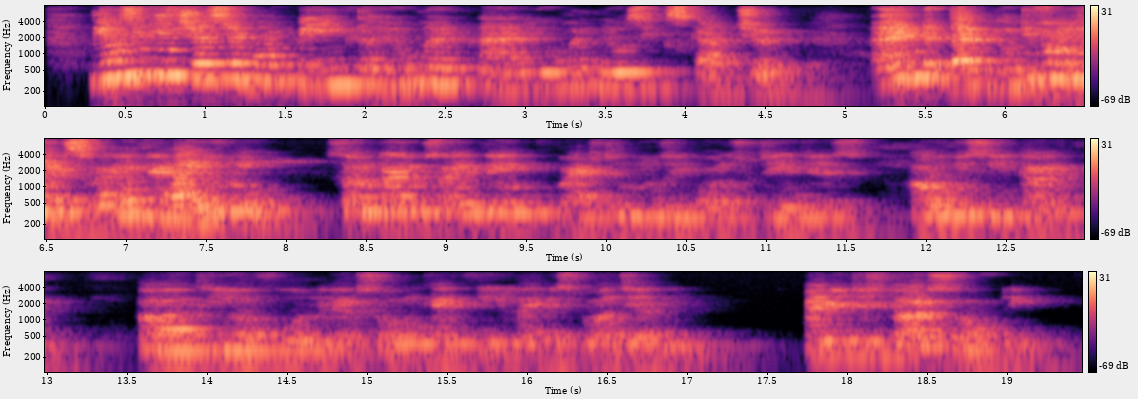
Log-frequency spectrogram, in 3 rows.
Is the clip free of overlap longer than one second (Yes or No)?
No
